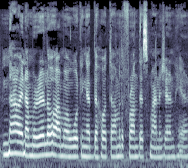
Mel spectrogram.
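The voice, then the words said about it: Afghan-accented English. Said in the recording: “he was asking me where my accent from, and I said, I'm from Afghanistan”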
